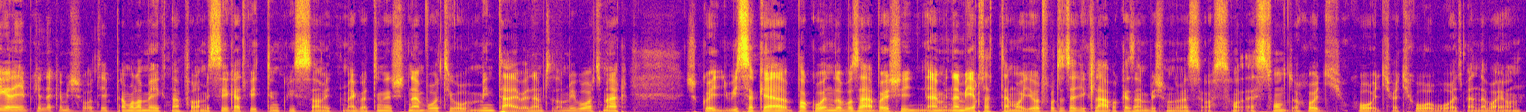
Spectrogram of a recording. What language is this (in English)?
Hungarian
